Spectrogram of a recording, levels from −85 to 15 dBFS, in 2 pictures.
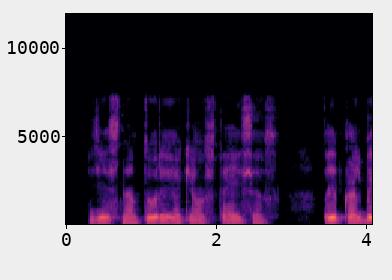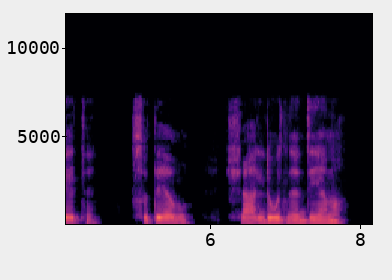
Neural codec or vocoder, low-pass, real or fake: none; 7.2 kHz; real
